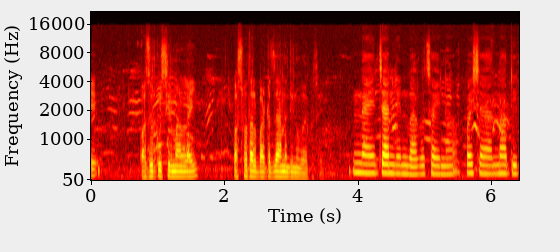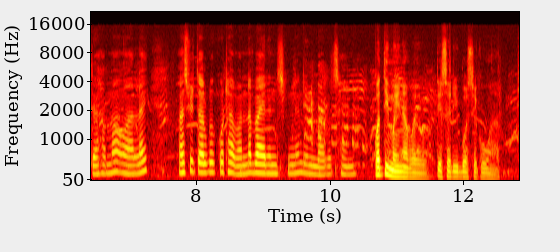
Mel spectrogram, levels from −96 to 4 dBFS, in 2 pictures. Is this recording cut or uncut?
uncut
